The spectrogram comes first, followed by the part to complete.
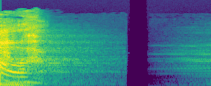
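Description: The end of a rock song: a held note slides down in pitch as the music fades out to a brief silence. The next track then starts faintly fading in near the end.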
